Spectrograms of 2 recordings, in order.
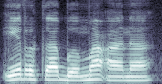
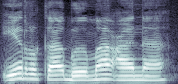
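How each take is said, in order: Both takes have the same delivery.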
